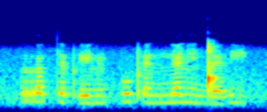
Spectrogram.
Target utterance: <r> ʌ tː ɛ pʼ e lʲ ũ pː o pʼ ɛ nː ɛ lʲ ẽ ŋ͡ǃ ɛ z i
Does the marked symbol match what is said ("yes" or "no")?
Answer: yes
